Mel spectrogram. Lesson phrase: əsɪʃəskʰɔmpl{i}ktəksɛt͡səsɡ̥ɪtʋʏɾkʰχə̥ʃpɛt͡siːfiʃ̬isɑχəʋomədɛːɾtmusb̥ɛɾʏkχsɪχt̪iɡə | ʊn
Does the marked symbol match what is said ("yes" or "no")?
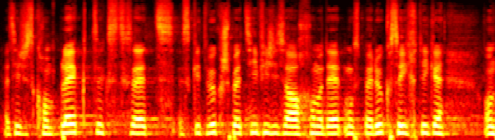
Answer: no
